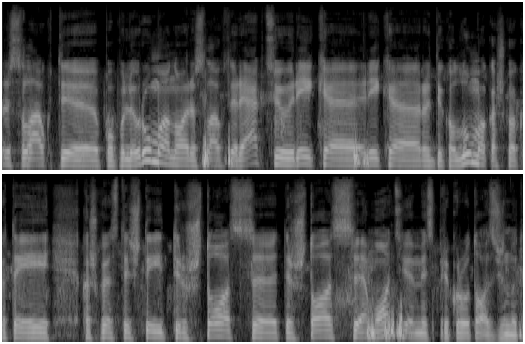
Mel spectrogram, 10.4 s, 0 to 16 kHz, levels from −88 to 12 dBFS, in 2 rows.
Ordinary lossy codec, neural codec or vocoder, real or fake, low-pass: MP3, 64 kbps; none; real; 14.4 kHz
